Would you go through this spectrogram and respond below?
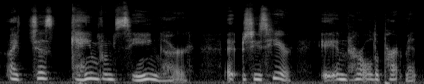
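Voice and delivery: breathless, high and loud; out of breath, pushing words out; panting. A narrator's reading. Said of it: "panted Ray".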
